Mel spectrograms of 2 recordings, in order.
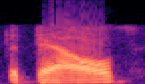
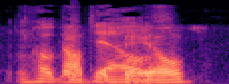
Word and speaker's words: The Dalles: And just for the record, the town that they want to do this in is pronounced the Dalles, the Dales.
